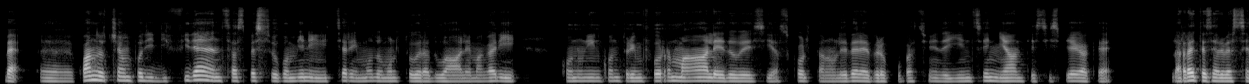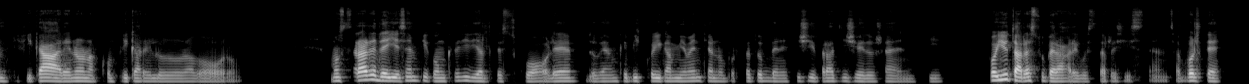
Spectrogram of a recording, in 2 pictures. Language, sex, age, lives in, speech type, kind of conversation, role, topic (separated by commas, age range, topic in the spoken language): Italian, female, 60-64, Italy, read, expert-assistant, expert, Come può una scuola promuovere la salute mentale con risorse limitate?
